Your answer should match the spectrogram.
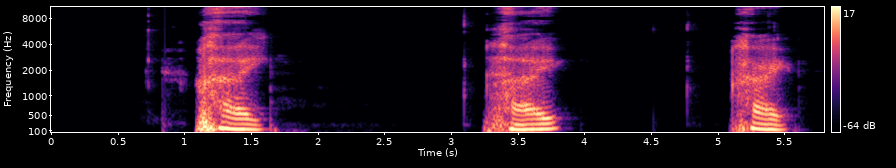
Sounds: Cough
